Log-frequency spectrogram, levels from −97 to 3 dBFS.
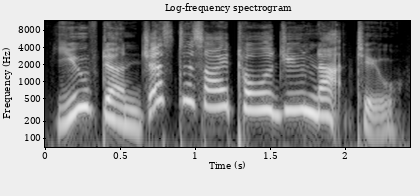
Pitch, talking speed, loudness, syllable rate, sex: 265 Hz, 220 wpm, -16 LUFS, 4.8 syllables/s, female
